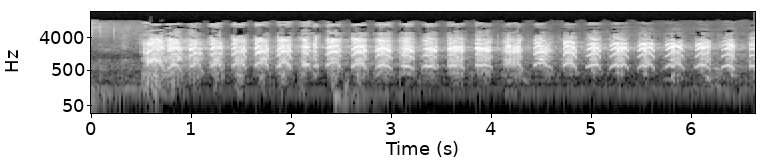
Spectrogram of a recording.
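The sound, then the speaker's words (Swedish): A man imitates the call of a peregrine falcon with his voice, producing many rapid, harsh, cackling cries repeated in a loud, steady, even rhythm. “Han kan härma 120 fågelarter. Pilgrimsfalken, hur låter den?”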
